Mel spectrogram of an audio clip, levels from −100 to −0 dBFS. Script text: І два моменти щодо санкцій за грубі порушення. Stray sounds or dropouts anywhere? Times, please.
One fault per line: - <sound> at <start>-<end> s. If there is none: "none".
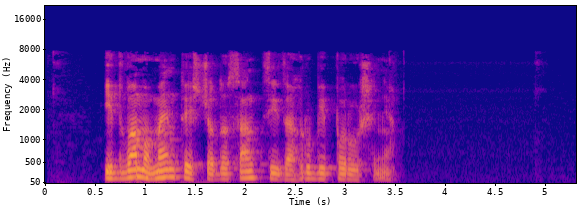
none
